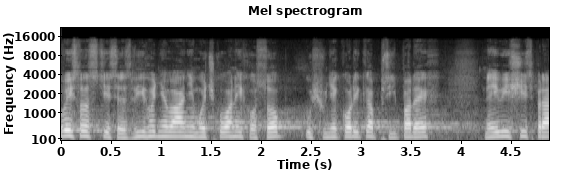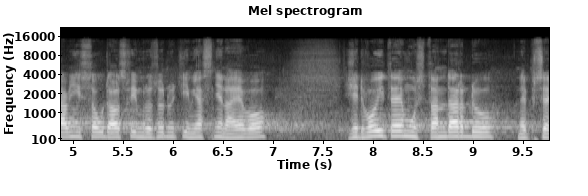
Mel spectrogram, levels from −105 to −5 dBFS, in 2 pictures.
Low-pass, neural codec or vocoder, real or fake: 14.4 kHz; none; real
